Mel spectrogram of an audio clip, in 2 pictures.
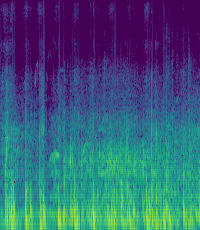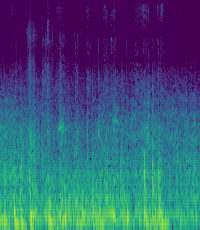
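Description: Quick footsteps thud on a hard floor.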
